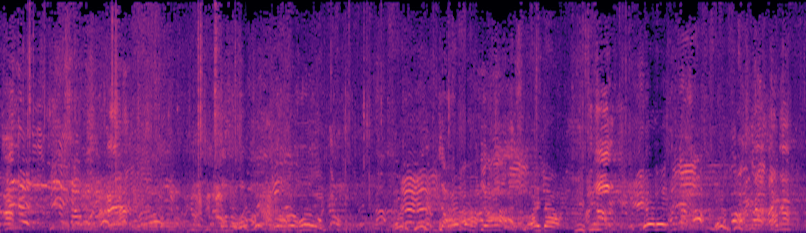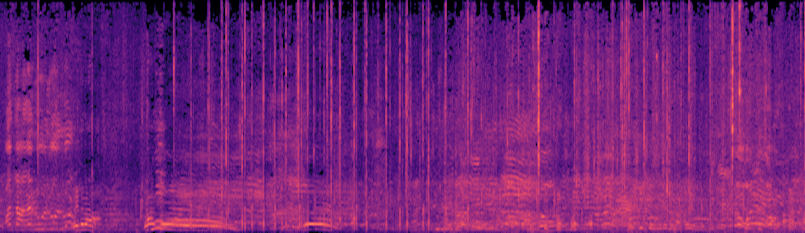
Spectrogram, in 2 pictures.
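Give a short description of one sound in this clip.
Young men shout and call out to each other across an open outdoor pitch.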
